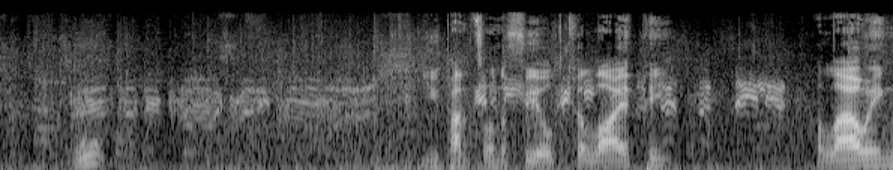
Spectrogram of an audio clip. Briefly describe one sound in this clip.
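Explosions and gunfire rumble in the distance.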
